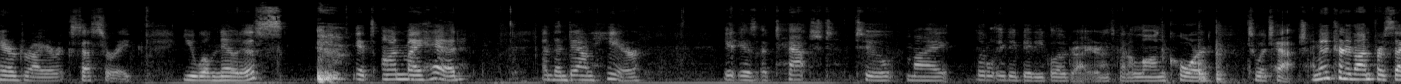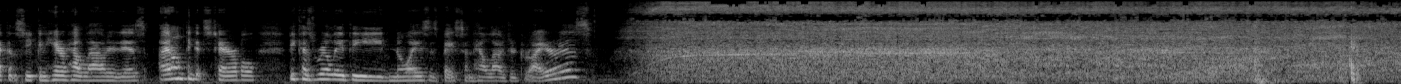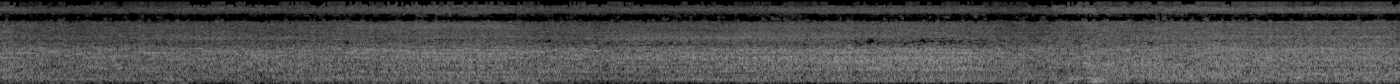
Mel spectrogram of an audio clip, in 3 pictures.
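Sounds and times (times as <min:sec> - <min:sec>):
blow dryer rush of air: 0:20.2 - 0:42.0.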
